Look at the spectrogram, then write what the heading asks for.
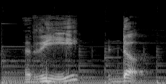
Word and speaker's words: read: ई, इसलिए READ का उच्चारण होगा आर की आवाज र, ई का नाम ई, ए को भूल गए और डी की आवाज ड। शब्द का उच्चारण होगा री ड, रीड।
